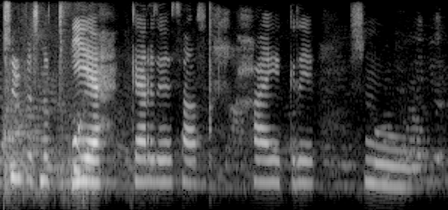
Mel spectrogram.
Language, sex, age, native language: Icelandic, female, 18-19, Icelandic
